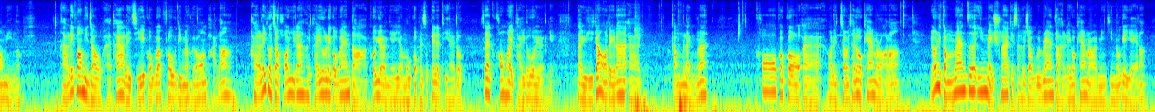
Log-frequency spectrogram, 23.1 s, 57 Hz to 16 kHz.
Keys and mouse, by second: 2.8-4.3 middle drag, 10.5-11.0 middle drag, 13.6 KP_0, 18.2-21.1 drag.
